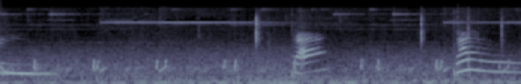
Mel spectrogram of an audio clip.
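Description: A cat meows several times, with rising and falling tonal calls spread across the clip over a low steady hum and faint background sounds.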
